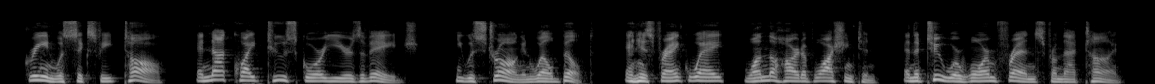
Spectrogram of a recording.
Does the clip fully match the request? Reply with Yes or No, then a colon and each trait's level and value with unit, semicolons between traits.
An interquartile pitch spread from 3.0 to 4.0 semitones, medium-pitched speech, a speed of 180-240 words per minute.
Yes: average, 3.7 semitones; medium, 150 Hz; average, 200 wpm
